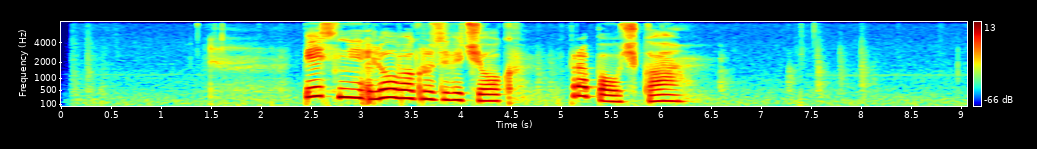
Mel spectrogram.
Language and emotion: Russian, sad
